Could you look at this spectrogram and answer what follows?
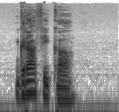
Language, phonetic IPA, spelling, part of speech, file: Polish, [ˈɡrafʲika], grafika, noun, Pl-grafika.ogg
